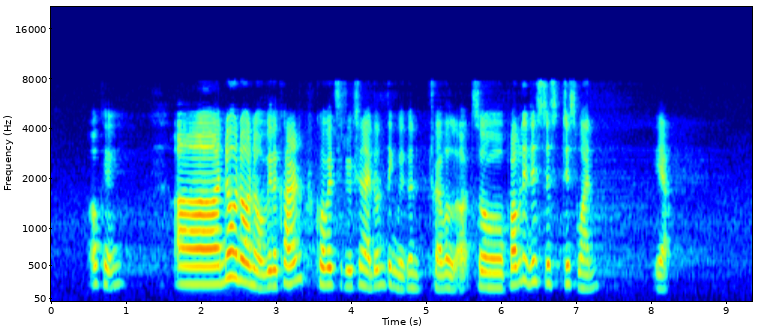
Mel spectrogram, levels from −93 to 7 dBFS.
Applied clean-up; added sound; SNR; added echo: none; none; none; none.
